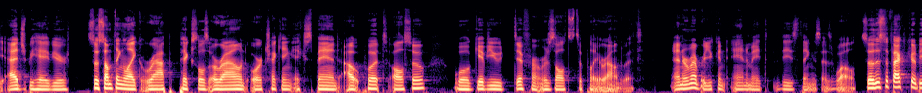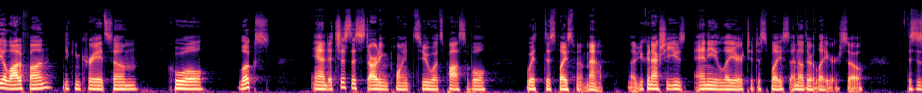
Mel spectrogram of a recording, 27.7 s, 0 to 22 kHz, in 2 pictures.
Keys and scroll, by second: 9.7 space, 22.2 space.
